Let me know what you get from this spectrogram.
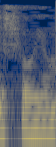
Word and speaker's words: Shoujo: Shoujo is dus de manga en de anime voor meisjes of voor vrouwen.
